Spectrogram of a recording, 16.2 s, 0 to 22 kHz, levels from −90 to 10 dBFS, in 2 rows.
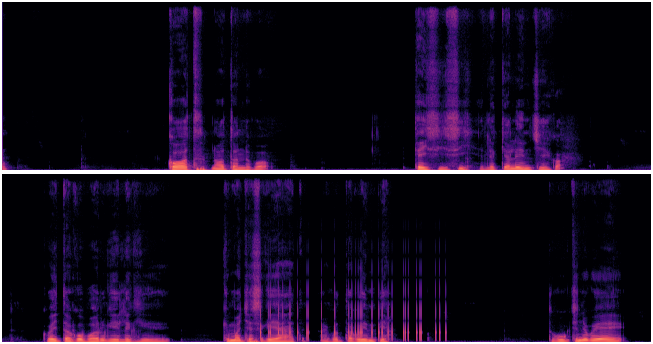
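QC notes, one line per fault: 11.34–13.66 s, train of clicks: a burst of sharp ticking and popping sits on top of the speech for just over two seconds, around thirty clicks of much the same shape arriving at about 13 per second but at an uneven pace, each peaking roughly 10 dB above the speech so they stand out clearly. The likely cause is interference from nearby equipment or a faulty connection or power supply injecting a repeated pulse into the signal path.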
